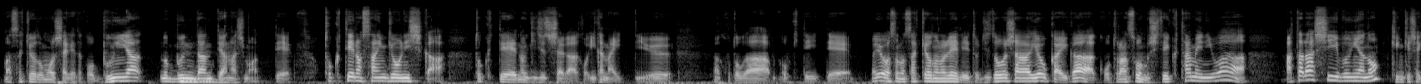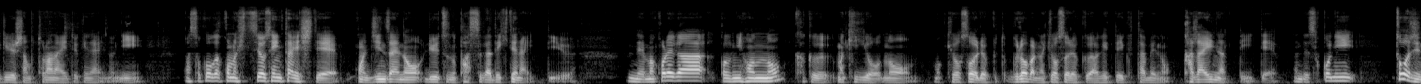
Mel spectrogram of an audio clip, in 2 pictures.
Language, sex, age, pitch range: Japanese, male, 20-39, 105-150 Hz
